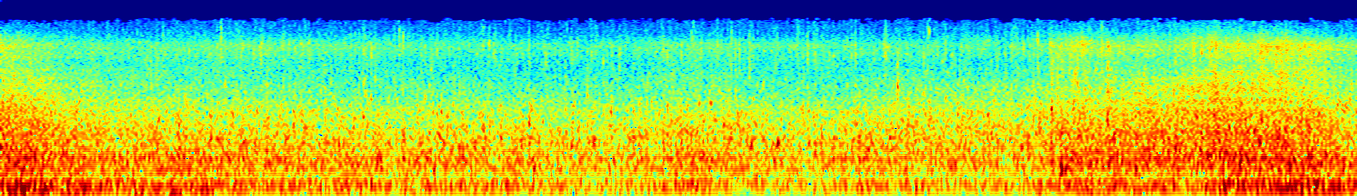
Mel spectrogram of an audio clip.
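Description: Small waves breaking and washing up on a sandy beach: a steady rush of surf that swells at the start and again near the end.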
